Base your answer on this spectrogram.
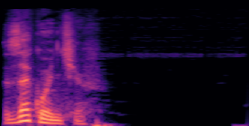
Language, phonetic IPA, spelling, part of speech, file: Russian, [zɐˈkonʲt͡ɕɪf], закончив, verb, Ru-закончив.ogg
- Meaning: short past adverbial perfective participle of зако́нчить (zakónčitʹ)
